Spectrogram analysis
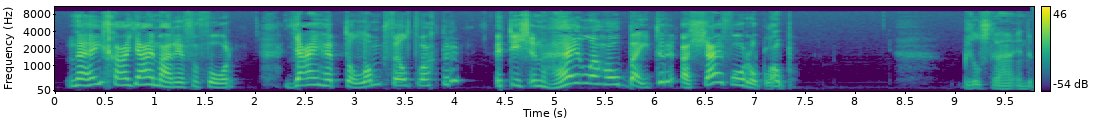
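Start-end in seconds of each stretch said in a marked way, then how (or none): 0.1-7.4 high, loud panicky voice; frightened Bol. A narrator's reading. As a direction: panic about the noise. (Bol in paniek, hoog en luid)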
